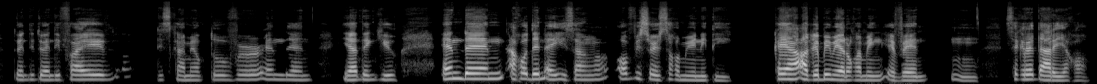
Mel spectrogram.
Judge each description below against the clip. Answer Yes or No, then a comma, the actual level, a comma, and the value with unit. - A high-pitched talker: Yes, high, 220 Hz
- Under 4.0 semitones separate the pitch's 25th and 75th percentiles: Yes, narrow, 2.5 semitones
